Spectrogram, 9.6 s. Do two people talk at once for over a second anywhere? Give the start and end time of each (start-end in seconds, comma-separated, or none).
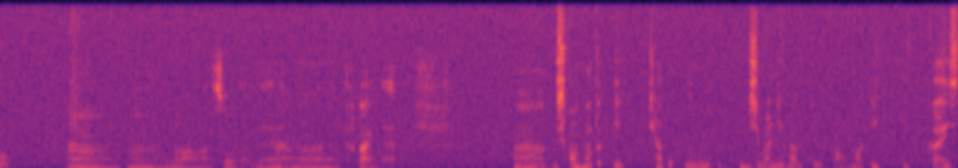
none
